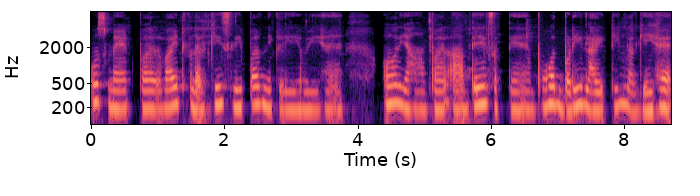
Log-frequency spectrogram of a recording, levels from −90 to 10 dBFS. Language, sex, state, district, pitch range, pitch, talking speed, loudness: Hindi, female, Delhi, New Delhi, 190-220 Hz, 200 Hz, 150 wpm, -19 LUFS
